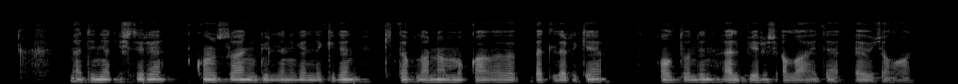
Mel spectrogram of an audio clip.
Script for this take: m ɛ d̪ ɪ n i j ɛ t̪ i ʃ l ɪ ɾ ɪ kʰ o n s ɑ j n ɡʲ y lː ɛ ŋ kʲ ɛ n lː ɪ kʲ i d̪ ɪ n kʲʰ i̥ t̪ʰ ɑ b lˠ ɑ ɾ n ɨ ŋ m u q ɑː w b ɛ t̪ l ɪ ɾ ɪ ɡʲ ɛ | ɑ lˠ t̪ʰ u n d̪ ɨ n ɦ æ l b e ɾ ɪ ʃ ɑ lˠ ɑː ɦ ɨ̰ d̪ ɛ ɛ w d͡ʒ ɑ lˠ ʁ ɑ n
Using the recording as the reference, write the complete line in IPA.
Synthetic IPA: m ɛ d̪ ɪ n i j ɛ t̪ i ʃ l ɪ ɾ ɪ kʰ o n s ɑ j n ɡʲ y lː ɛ ŋ ɡʲ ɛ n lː ɪ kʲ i d̪ ɪ n kʲʰ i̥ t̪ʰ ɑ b lˠ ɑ ɾ n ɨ ŋ m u q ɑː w b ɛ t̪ l ɪ ɾ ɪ ɡʲ ɛ | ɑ lˠ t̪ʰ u n d̪ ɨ n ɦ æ l b e ɾ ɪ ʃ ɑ lˠ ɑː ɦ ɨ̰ d̪ ɛ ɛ w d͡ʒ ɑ lˠ ʁ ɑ n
